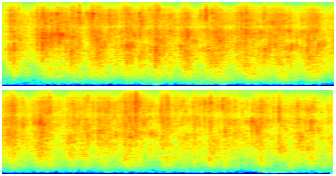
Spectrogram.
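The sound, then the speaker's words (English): A crowd applauds steadily for those involved in Gold Coast Central Pathfinders, a dense, even wash of many hands clapping that holds at a fairly constant loudness throughout with no voices standing out. “Can you give these guys a huge round of applause?”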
